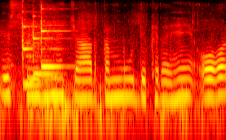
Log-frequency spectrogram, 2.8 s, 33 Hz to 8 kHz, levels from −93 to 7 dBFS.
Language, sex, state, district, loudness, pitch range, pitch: Hindi, male, Chhattisgarh, Raigarh, -25 LUFS, 175-185 Hz, 180 Hz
